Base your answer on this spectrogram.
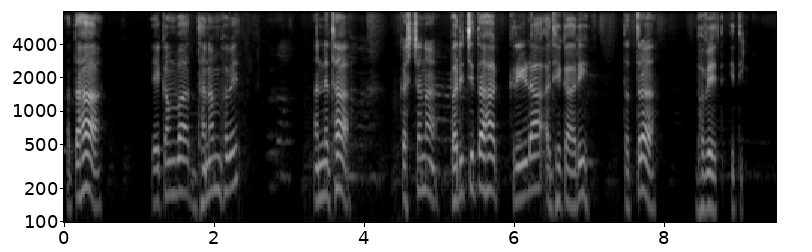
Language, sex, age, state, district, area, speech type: Sanskrit, male, 18-30, Karnataka, Belgaum, rural, spontaneous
